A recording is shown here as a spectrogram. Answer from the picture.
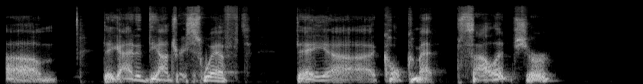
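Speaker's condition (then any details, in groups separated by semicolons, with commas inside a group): Vocal cord surgery recovery; recovering from vocal cord surgery, starting vocal coach physical therapy today, doctor approves talking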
